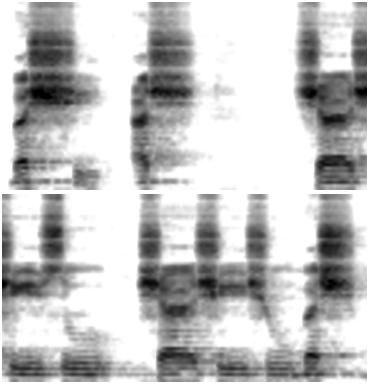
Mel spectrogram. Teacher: Sini yang perlu dijelaskan ini ada huruf syin. Huruf syin ini tidak seperti huruf S dalam bahasa Indonesia. Jadi ada banyak nafas yang keluar.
